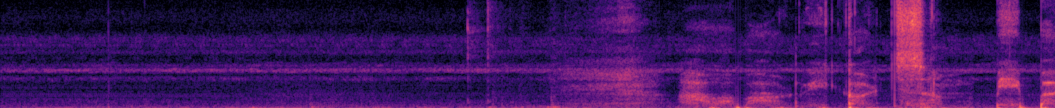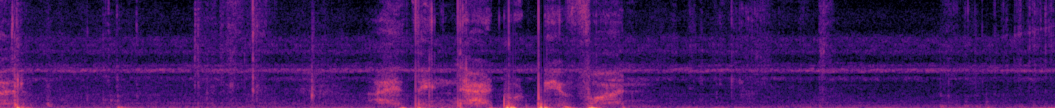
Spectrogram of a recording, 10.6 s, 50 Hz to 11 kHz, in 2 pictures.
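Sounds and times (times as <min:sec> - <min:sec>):
person clicking with their mouth: 0:02.8 - 0:05.8, 0:06.8 - 0:08.7.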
